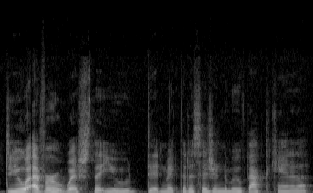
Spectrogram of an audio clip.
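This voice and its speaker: A woman's voice: a little high, a little fast. A young woman hosting a casual interview podcast, asking questions steadily and laughing along. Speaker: podcast host.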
